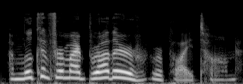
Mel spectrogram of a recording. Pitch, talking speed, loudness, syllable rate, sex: 260 Hz, 170 wpm, -14 LUFS, 4.5 syllables/s, female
